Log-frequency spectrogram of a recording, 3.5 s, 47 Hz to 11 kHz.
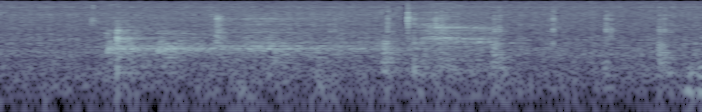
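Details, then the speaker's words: NSM Grand Performer 2 jukebox CD changer after new laser head, cleaning, gear regrease and microswitch check: quiet irregular clicks and soft whirs loading the next disc, no grinding; cycles and plays all tracks normally. "the next CD so place through all the tracks with zero problems at all"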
